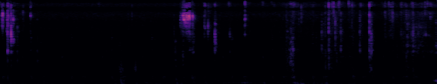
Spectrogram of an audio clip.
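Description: Faint chewing of fast food, with a few soft crunches and mouth clicks scattered over near silence.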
